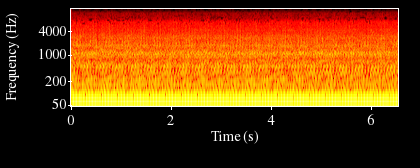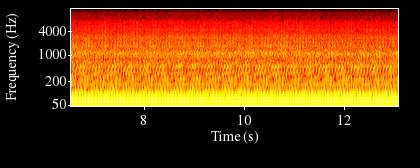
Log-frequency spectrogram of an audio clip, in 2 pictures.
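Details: Old diesel vibratory roller compactor, first run after sitting 30 years: lumpy at mid throttle with a steady stumble about three times a second, a bit smoky; owner thinks it is missing on one cylinder.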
